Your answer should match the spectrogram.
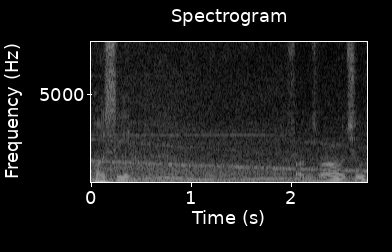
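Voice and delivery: normal talking voice

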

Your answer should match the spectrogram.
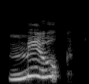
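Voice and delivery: high, loud outraged MILK; incredulous farmer's shout; roared. A narrator's reading. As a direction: roar MILK in disbelief. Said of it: "roared the farmer".

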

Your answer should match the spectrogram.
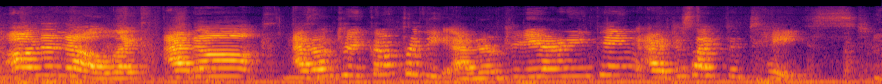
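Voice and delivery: lightly voiced breezy college girl; defensive girl. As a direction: rush the excuse like a caught-out girl. Red Bull girl explains.

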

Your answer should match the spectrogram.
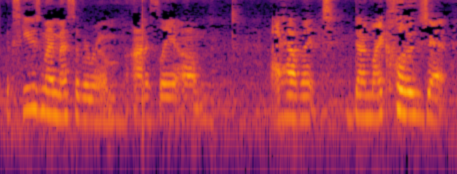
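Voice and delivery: ordinary delivery

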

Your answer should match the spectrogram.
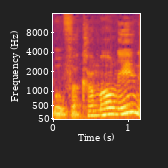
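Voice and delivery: high, bright-pitched hammed-up welcome; mock cheery welcome. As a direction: throw the door open in a mock welcome. Voicing welcoming person.

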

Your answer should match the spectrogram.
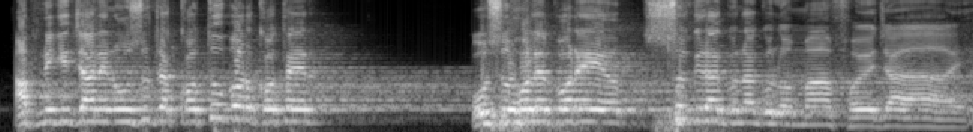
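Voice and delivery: high, loud, slow fiery sermon cadence; full-force preaching. Acted. Preacher voices God's call to his servant, loud and fervent. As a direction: thunder God's promise over the crowd.

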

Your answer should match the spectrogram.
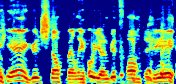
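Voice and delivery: amused film-star impression; laughing approval in an actor's voice; Sean Connery. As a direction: impersonate a famous actor chuckling along. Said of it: "he's laughing away".

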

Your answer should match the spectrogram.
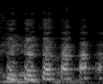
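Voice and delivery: high, loud laughing reply. Real, not acted. Laughing at him sweating.

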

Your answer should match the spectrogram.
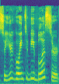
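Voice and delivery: ordinary talk

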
